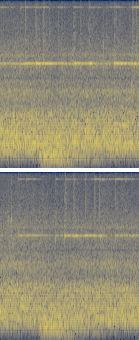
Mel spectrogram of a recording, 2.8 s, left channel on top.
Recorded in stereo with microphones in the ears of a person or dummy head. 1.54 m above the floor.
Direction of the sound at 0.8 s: 5° left (ahead or behind).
